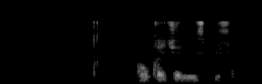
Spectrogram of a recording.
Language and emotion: Russian, neutral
